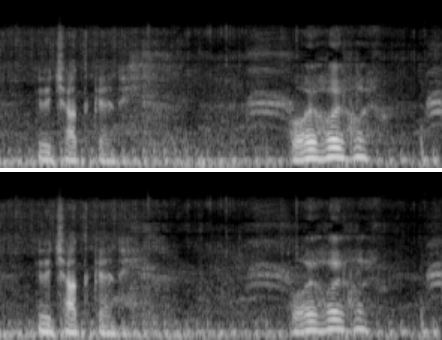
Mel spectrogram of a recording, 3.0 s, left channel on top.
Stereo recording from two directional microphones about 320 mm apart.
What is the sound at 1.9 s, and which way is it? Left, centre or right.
Speech, left.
